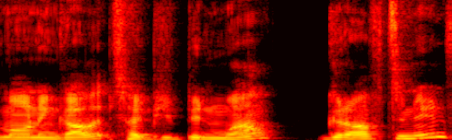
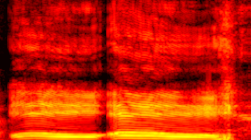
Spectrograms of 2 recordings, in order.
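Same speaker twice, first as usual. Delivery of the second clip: loud, raised call ending on big "hey"s; jokey high-pitched holler, swelling louder; rowdy cheer; 6 semitones higher, 11 dB louder than usual. Pretend. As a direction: belt it out like a playful party shout. Jokey rowdy call-out, then laughs.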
